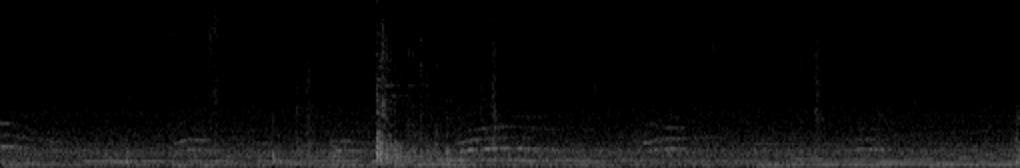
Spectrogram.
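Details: White kitten siblings at a Tokyo rescue shelter for cats, giving thin, repeated rising-and-falling mews scattered through the clip over a steady low hum, with a brief clatter midway.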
